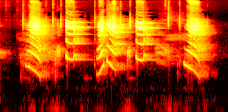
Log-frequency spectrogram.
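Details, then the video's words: Green Indian ringneck parakeet talking, a run of loud harmonic, speech-like phrases with descending and rising sweeps, about five syllable bursts separated by short pauses, indoors with no other sounds. "Gareen Ringneck Parrot Talking Vice Always Superb"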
